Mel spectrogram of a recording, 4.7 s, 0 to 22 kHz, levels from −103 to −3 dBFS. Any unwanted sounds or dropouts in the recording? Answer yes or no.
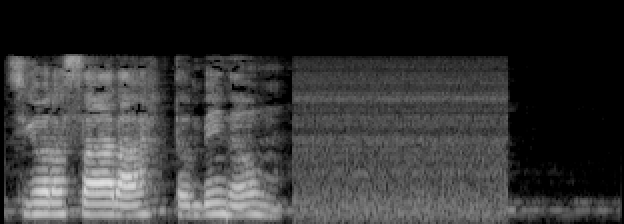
no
